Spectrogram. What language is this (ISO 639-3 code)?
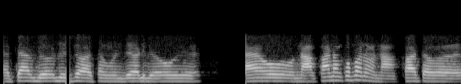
snd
